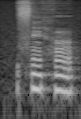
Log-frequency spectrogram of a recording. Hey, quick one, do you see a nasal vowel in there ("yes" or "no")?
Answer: yes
